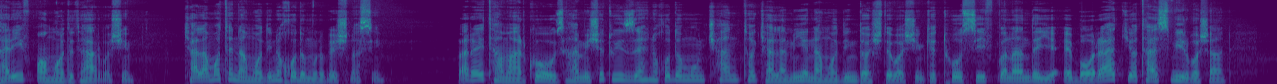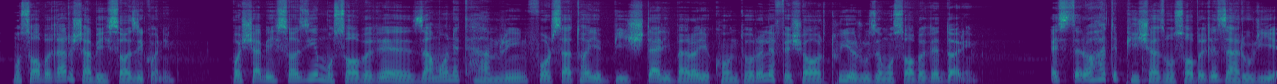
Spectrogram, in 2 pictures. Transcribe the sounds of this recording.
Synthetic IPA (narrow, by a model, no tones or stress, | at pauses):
æɾiːfɒːmɒːd̪e̞t̪ʰæɾbɒ̰ːʃḭːm | cʰælæmɒːt̪ʰe̞næmɒːd̪iːne̞xo̞d̪e̞muːnobe̞̰ʃnɒ̰ːsḭːm | b̥æ̰ɾɒːje̞t̪ʰæmæɾkʰo̞zɦæmiːʃe̞t̪ʰuːje̞ze̞hne̞xo̞d̪e̞muːnt͡ʃʰænd̪̚t̪ʰɒːcʰælæme̞je̞næmɒːd̪iːnd̪ɒːʃt̪e̞bɒ̰ːʃḭːmcʰe̞t̪ʰoːsiːfkʰo̞nænd̪e̞jeʔebɒːɾæt̪ʰjɒːt̪ʰæsviːɾbɒːʃænd̪ | mo̞sɒːbe̞ɣæɾoʃæbiːhsɒːziːkʰo̞̰nḭːm | b̥ɒːʃæbiːhsɒːzije̞mo̞sɒːbe̞ɣe̞zæmɒːne̞t̪ʰæmɾiːnfoɾsæt̪hɒːje̞biːʃt̪æɾiːbæɾɒːje̞kʰont̪ʰo̞ɾo̞le̞fe̞ʃɒːɾt̪ʰuːjeɾuːze̞mo̞sɒːbe̞ɣe̞d̪ɒ̰ːɾḭːm | ʔe̞st̪e̞ɾɒːɦæt̪ʰepʰiːʃæzmo̞sɒːbe̞ɣe̞zæɾuːɾiːḛ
